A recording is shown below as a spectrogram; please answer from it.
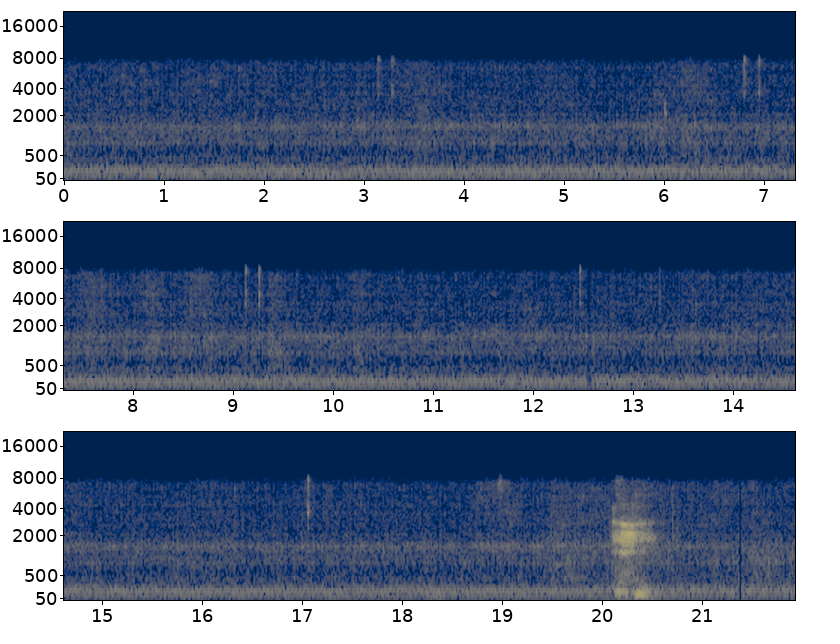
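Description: Steady low machine hum with a few faint clicks.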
